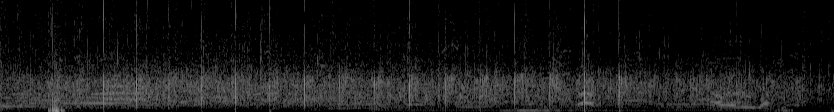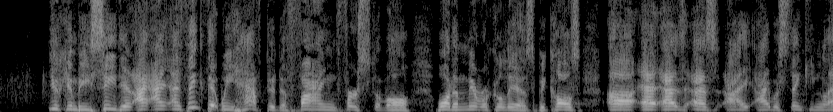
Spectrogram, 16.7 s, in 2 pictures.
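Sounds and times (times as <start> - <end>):
audience clapping hands: 0.0 - 10.1
speech: 8.9 - 16.6.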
